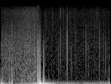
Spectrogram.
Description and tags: record end loop
Record noise from a very old, warped and scratched up voodoo record from early last century digitized with Ion USB turntable and Wavoasaur.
